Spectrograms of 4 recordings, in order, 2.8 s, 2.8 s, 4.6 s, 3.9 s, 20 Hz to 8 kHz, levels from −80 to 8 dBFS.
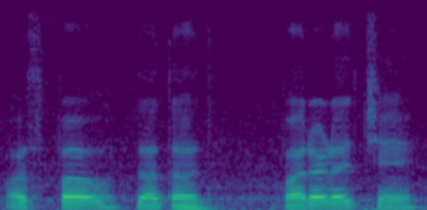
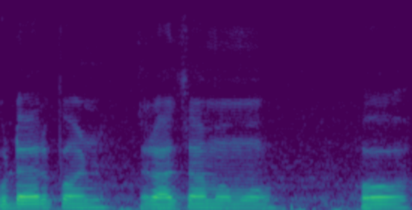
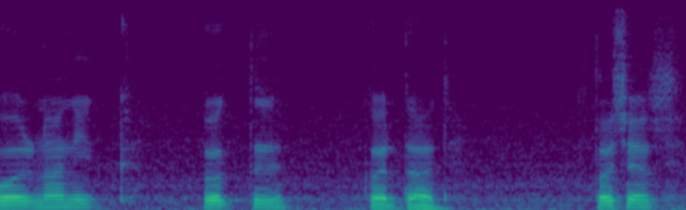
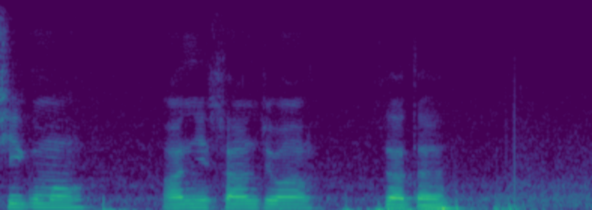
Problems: none marked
